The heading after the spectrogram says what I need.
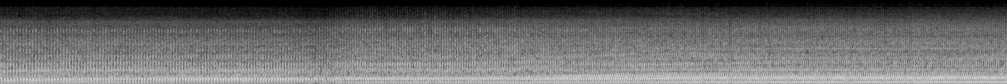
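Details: Axis/Coleman M200 mini bike, 196cc single, tuned 22mm Mikuni carb with needle raised, exhaust, governor delete, flat out at about 31 mph GPS max: howl holds a flat high pitch and stops climbing; owner suspects stock valve springs floating.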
